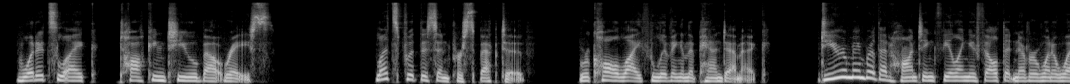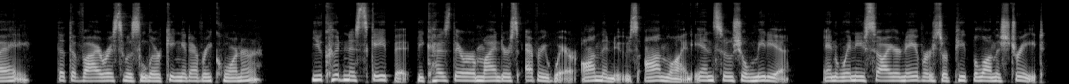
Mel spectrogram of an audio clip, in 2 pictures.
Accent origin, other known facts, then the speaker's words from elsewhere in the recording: California, United States; moved away as an adult; I am originally from California.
